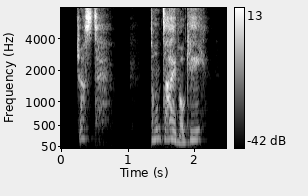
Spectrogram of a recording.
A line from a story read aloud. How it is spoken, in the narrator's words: You whisper to it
